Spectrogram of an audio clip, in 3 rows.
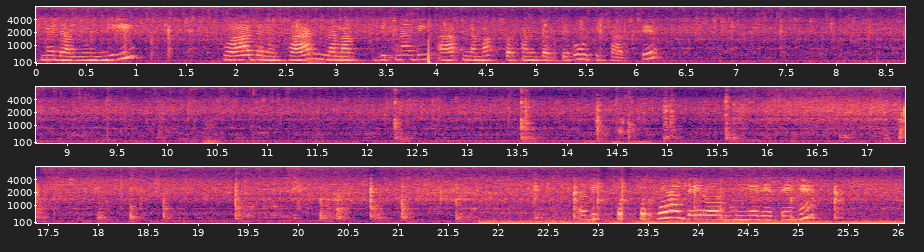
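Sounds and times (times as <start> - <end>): vegetables sizzling in hot oil: 0.0 - 26.0
spoon knocking against pan: 25.0 - 25.6.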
